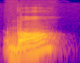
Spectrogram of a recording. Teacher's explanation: Push it through your nose.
